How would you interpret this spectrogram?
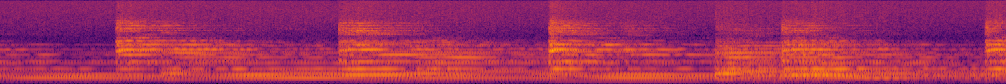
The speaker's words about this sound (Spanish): Budapest, las últimas dos campanas de San Matías.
